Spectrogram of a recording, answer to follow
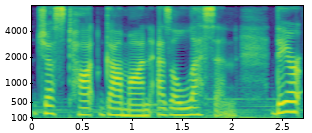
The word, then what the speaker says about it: gaman: Alongside Mimamoru sits another concept, gaman, pronounced gaman, written with 2 characters, one meaning to endure and one carrying the meaning of a self that persists.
